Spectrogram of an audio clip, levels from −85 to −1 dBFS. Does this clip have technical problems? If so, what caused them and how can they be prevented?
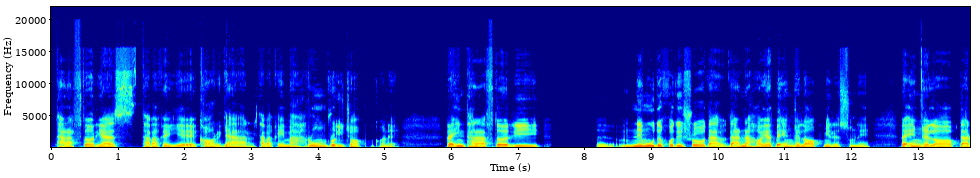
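Yes. Three short concealed packet losses run back to back at 7.32 to 7.35 s, 7.35 to 7.37 s and 7.37 to 7.41 s, covering about 20, 10 and 20 ms of missing speech. In each gap the decoder extended the preceding sound, pitched if voiced, noise-like if not, and cross-faded back to real audio, leaving a short smeared, wobbly patch. A larger adaptive jitter buffer with forward error correction would prevent these losses.

Just after, from 7.50 to 8.20 s, the speech breaks off. A brief continuation of the last sound fades out, then about 0.66 s of silence follows, and the speech resumes further on without the roughly 0.7 s that went missing. This is likely a long network dropout, where no packets arrived for that stretch and concealment could only bridge the first few hundredths of a second before falling silent. 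A more stable network path, such as wired rather than congested wireless, with redundancy for burst losses, would prevent it.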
